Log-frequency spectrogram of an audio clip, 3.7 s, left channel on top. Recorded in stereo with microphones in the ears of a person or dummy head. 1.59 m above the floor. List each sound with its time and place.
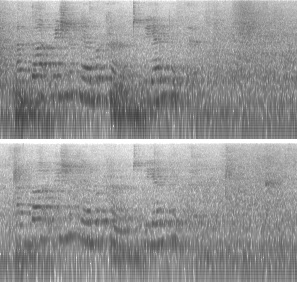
0.2 s a woman speaking: 75° left (ahead or behind), 7 m; by 2.7 s 80° left, 5 m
